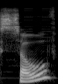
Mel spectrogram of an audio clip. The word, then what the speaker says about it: Soave: I am joined today by Robby Soave. It's a fun last name because it's spelled S-O-A-V-E. So you're like Soave? Soave? But it's Soave.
